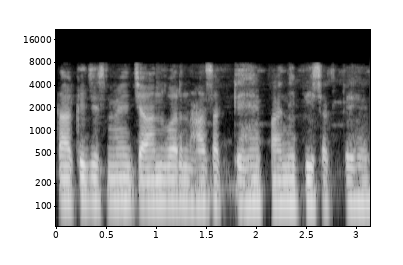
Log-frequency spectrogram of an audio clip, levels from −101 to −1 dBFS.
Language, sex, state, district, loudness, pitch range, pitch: Hindi, male, Uttar Pradesh, Budaun, -21 LUFS, 110-115 Hz, 110 Hz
